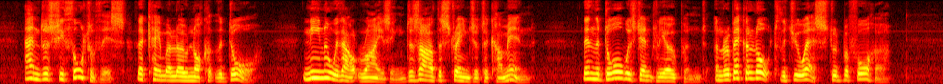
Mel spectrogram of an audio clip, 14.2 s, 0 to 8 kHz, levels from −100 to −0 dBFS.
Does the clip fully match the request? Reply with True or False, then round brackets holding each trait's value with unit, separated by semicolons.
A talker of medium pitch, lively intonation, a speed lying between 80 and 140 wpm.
False (160 Hz; 6.4 semitones; 155 wpm)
